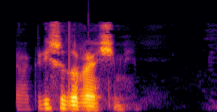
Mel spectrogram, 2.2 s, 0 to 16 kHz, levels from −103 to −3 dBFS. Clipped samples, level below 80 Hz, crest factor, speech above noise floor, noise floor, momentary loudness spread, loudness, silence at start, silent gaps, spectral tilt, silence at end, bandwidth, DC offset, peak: under 0.1%; -58 dBFS; 20 dB; 65 dB; -83 dBFS; 14 LU; -17 LUFS; 0.4 s; none; -5 dB/octave; 0.95 s; 7.8 kHz; under 0.1%; 0 dBFS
